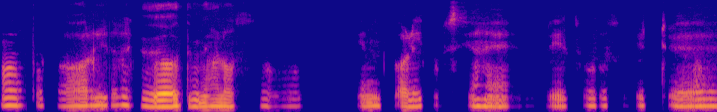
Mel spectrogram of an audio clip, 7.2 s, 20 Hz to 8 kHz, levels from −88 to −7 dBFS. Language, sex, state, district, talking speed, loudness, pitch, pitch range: Rajasthani, female, Rajasthan, Nagaur, 135 wpm, -32 LUFS, 190 Hz, 185-200 Hz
